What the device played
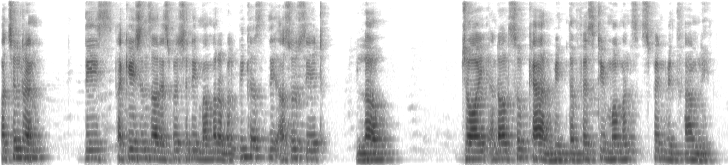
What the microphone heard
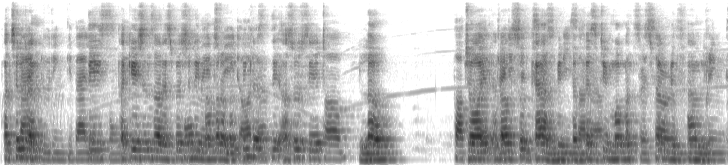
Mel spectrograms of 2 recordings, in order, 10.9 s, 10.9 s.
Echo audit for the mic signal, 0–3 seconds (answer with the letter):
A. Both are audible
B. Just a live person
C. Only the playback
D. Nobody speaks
A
